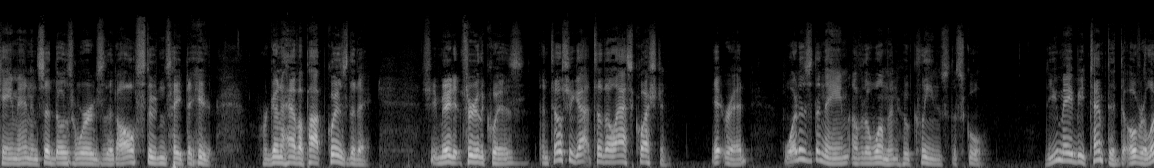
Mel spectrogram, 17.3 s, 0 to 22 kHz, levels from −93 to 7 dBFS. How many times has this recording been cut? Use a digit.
1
